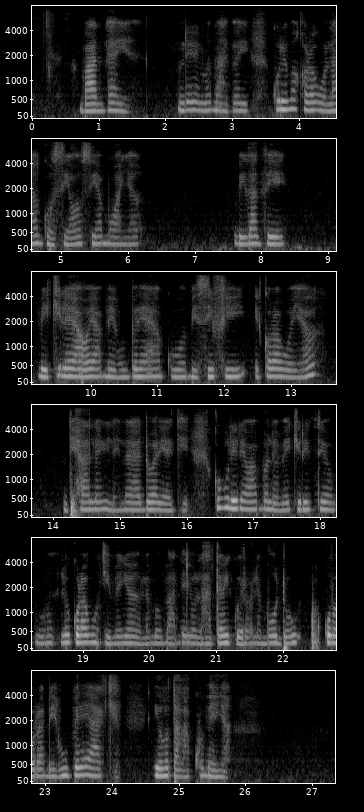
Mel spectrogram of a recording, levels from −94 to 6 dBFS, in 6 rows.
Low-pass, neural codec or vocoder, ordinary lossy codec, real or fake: 7.2 kHz; codec, 24 kHz, 0.9 kbps, WavTokenizer, medium speech release version 1; AAC, 32 kbps; fake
